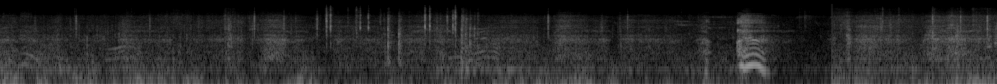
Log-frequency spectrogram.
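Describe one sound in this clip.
A bicycle rattles and clatters over bumps.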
